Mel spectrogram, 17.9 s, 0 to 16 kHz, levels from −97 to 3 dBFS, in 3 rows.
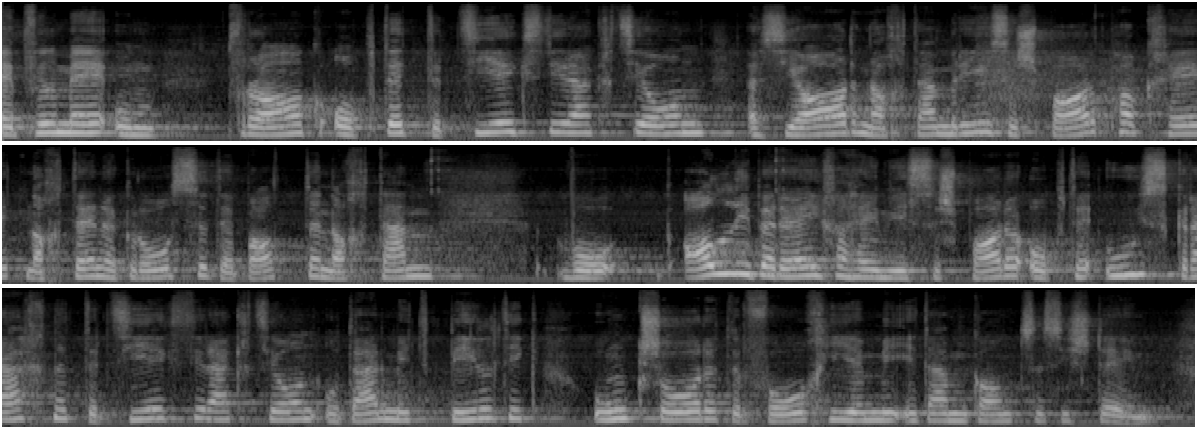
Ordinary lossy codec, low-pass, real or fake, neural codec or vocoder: none; 14.4 kHz; fake; vocoder, 48 kHz, 128 mel bands, Vocos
